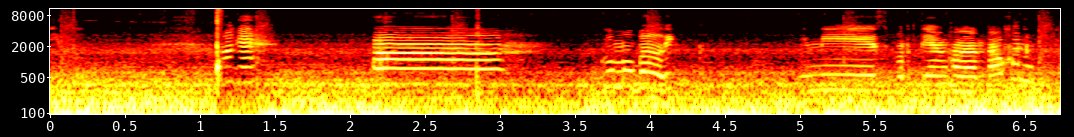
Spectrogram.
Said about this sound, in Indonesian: gue selalu recording di dalam mobil sambil nyetir nah tuh kan jelas banget ya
